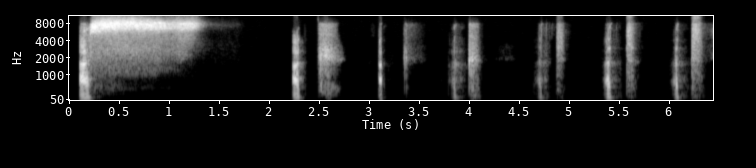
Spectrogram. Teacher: Tapi menurut istilah adalah jarayanun nafasi inda nutki bil huruf. Nah, ketika kita mengucapkan huruf hams itu, nafas itu ngalir gitu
